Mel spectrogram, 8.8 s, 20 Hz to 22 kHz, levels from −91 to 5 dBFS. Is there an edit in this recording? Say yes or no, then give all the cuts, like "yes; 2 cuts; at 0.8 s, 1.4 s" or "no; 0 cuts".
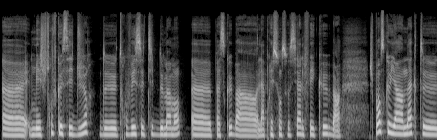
no; 0 cuts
